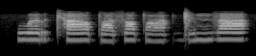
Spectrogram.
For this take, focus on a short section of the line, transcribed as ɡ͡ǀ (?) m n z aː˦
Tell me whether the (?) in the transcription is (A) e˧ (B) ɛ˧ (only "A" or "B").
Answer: A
